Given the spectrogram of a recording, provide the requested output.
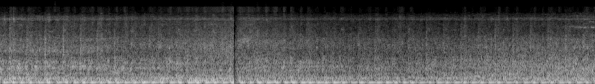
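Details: Bison motorcycle with a rough engine and a "tek tek tek" ticking. Fast, uneven clatter of roughly three ticks a second over a lumpy idle; source not yet confirmed. Teardown afterward finds dirty oil, red sealant and missing bolts.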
